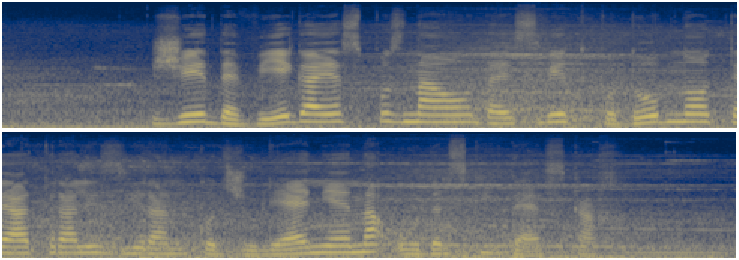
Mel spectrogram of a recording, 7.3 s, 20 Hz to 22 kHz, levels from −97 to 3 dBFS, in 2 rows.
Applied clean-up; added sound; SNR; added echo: none; Vehicle; 8 dB; none.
